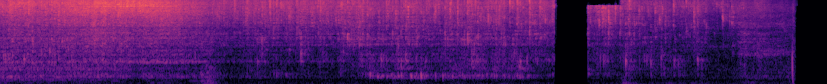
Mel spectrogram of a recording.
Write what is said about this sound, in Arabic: شايفين ضيف المي السخنة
